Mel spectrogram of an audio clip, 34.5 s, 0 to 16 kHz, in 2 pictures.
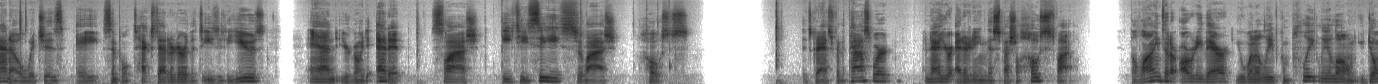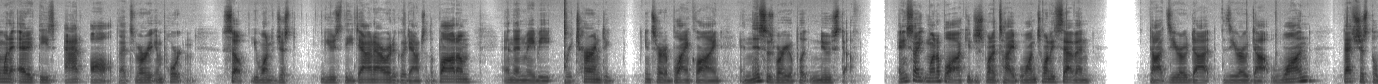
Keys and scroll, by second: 0.1 space, 5.1-8.8 typing, 9.5 Return, 19.7 Down, 24.1 Return, 29.1-33.5 typing.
